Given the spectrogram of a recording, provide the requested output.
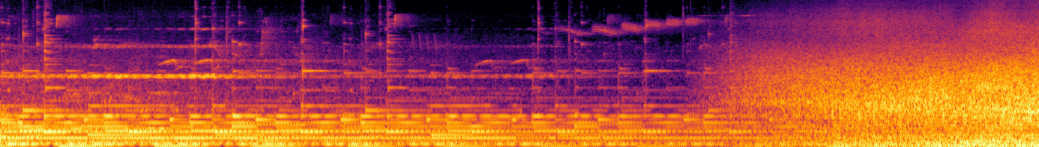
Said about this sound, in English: We're now leaving Croxbottom. We've come out of the nature reserve. As you can hear the sound of the traffic going by, we're back onto the Artcliffe Way now, and we'll be heading up towards Novers Hill Lane, back up to the media centre.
